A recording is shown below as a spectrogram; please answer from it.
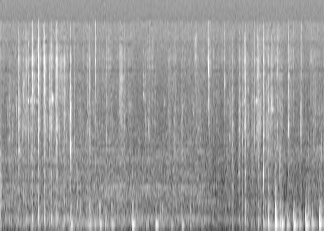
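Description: Near silence, broken by faint scattered clicks and light knocks from handling a ring terminal, cable and hand crimping tool, with a few more knocks near the end.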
